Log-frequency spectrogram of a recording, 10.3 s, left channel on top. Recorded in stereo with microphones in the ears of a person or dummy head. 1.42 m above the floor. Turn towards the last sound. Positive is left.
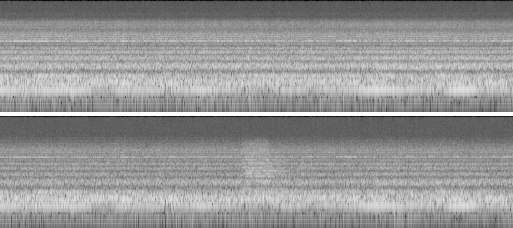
turn(degrees=25)  # may be behind; listen again after turning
